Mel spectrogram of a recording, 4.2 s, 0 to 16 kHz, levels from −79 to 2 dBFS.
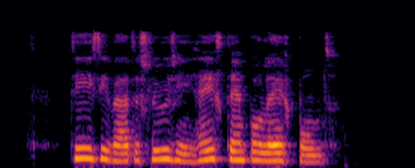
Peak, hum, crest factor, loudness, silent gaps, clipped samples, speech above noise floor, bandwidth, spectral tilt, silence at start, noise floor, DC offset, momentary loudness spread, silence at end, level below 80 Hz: -8 dBFS; none; 16 dB; -22 LUFS; none; under 0.1%; 60 dB; 8 kHz; -6.5 dB/octave; 0.7 s; -82 dBFS; under 0.1%; 9 LU; 0.85 s; -64 dBFS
